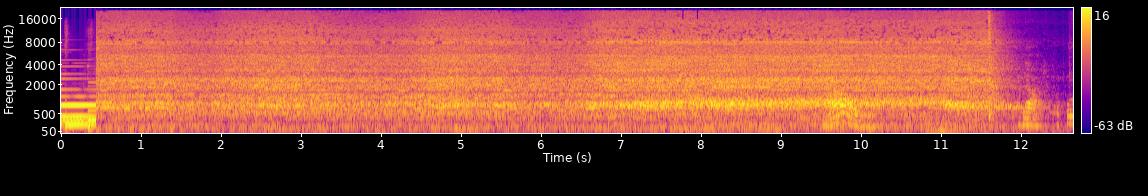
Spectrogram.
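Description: A handheld hair dryer blows continuously at close range while drying hair, a loud steady whooshing hiss that holds from start to end before cutting off abruptly at the close.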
